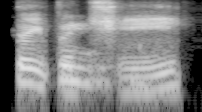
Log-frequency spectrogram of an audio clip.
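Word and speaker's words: 对不起: और डी को जो है वो ते से प्रोनाउंस करेंगे, तो इसको दुई नहीं हम कहेंगे तुई। दुई। पूछी। दुई तुई, पुच्छी।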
